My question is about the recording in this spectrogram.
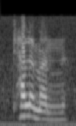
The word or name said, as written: telamon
